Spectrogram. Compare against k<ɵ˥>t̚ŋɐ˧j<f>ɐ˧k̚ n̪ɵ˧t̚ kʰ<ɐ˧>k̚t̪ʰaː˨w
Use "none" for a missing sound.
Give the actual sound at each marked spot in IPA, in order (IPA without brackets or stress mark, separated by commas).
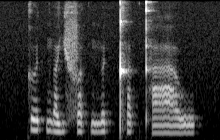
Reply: ɵ˥, f, ɐ˨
